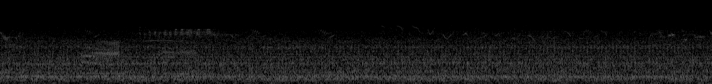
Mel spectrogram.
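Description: Small birds chirping faintly now and then over a steady low hum.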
